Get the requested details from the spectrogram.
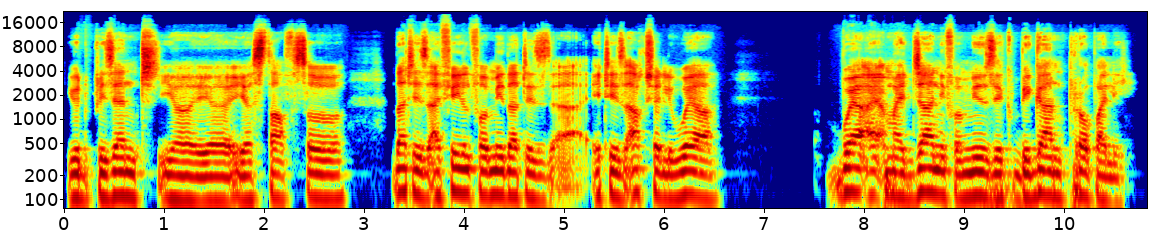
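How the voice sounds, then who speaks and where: A man's voice: lowish voice, flat delivery, unhurried. A young man from Kenya answering radio interview questions about his music, with many fillers and restarts. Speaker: musician guest.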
